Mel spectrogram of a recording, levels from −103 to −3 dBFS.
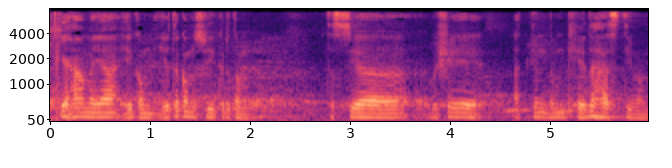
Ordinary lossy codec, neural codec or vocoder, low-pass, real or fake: MP3, 48 kbps; none; 7.2 kHz; real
